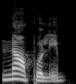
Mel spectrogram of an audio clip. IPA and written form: ˈnapoli (Napoli)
